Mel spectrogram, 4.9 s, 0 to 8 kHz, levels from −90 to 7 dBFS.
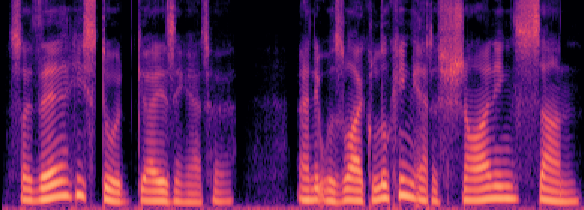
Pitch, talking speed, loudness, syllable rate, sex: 155 Hz, 195 wpm, -16 LUFS, 4.7 syllables/s, male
